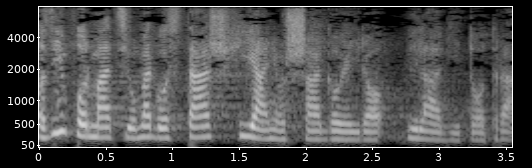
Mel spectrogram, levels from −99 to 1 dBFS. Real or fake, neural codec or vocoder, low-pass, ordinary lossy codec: real; none; none; none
